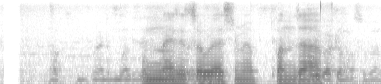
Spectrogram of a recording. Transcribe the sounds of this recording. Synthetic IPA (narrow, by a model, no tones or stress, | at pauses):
unːajset͡sʌwɽjasimapənd͡zaːb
